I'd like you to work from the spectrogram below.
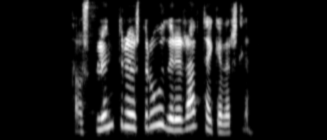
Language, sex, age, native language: Icelandic, female, 40-49, Icelandic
